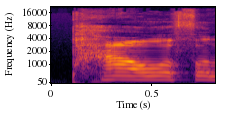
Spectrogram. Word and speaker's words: powerful: China has a powerful army. It's powerful. И смотрите, как я произношу power. Улыбаюсь, растягивая губы, когда я произношу п. Powerful. Это не п, а п. Powerful army.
